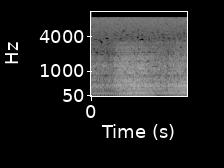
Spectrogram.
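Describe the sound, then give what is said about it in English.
A light airplane's engine drones as it taxis across a field, a dense, steady roar with a low hum that swells slightly partway through, with no talk over it. “Well, we'll turn and taxi over beside it.”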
